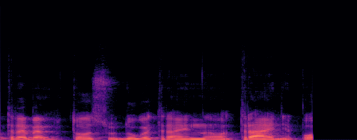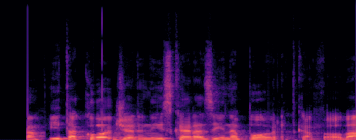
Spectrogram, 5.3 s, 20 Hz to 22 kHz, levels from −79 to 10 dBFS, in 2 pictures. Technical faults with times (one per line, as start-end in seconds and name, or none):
2.34-2.88 audio dropout to a faint residue
3.37-4.08 repeated packet loss (robotic sound)
4.68-4.84 short concealed packet loss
